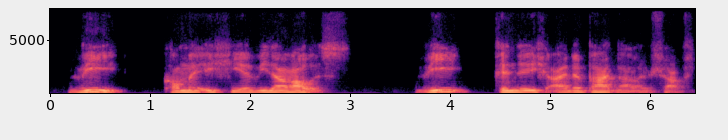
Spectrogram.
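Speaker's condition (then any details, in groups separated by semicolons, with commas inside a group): Spastic tetraparesis; umbilical cord around neck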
